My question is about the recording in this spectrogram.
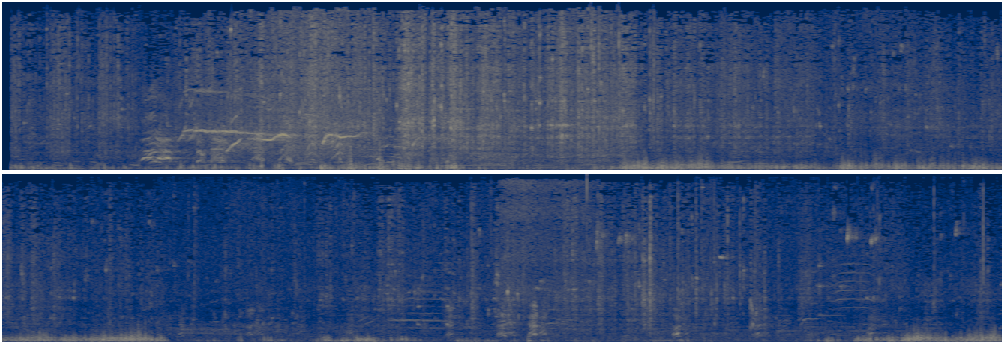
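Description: Gusty wind rumbling on the microphone, rising and falling in surges and dropping away suddenly about halfway through, with indistinct voices in the background.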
